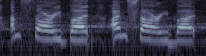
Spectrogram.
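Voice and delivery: mock apologetic hedging; fake-sorry and trailing off; passive-aggressive. Speaker imitating herself in a conflict with another educator, passive-aggressive. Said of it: "I'm usually passive-aggressive and go".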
